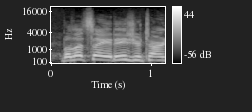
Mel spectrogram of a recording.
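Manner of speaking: usual speaking voice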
